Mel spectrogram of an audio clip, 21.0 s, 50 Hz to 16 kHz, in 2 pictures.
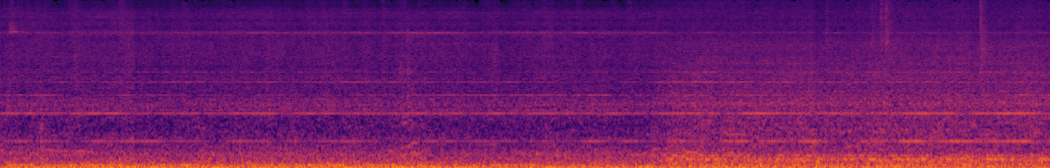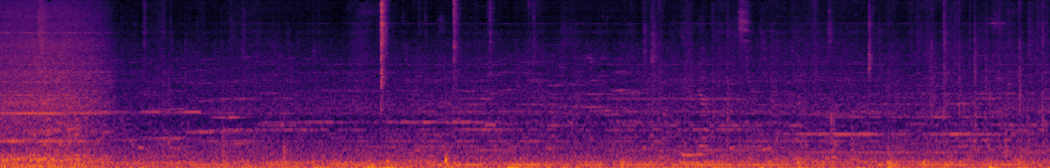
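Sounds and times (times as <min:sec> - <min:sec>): high whine: 0:00.0 - 0:16.1.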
